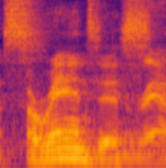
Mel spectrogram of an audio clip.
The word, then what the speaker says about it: Aransas: I always want to say Aransas, but I like to think if Arkansas and Kansas had a baby, get Aransas. So this is a bigger one.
